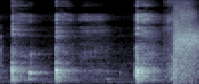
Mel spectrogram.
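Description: Three short, sharp coughs from an adult acting in a comedy skit, followed by a brief burst of noise.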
